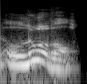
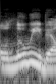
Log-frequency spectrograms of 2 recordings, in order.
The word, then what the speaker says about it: Louisville: Louisville, they pronounce it Louisville, and it's all kind of slurred together.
